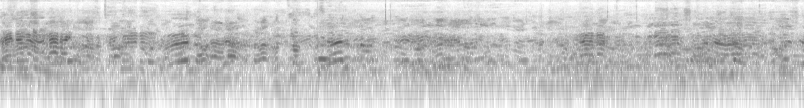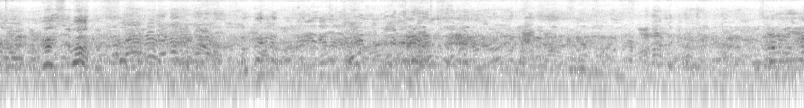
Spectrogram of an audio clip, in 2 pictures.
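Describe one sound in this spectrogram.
A large crowd of men talk and shout at once, close by, outdoors.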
